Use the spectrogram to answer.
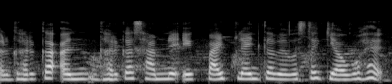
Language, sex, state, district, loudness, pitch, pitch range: Hindi, female, Assam, Sonitpur, -16 LUFS, 245 Hz, 235-265 Hz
